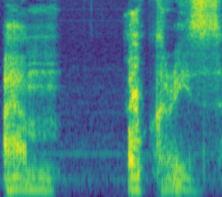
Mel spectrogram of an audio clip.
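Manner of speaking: rough, gravel-throated, creaky voice. A game narrator voicing the Dithovian introducing himself to new friends, gravelly Dithovian voice. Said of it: "in a gravelly voice".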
